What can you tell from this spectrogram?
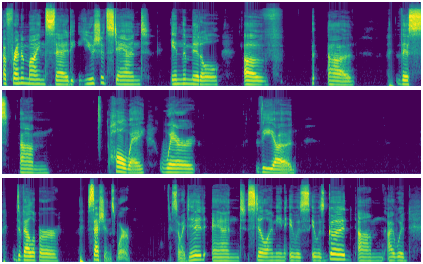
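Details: Adult woman with a self-described moderate, not severe, stutter that is audible but which she can control most of the time; stuttering.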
